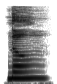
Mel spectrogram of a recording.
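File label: "neng", tone 1, pronunciation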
